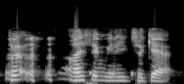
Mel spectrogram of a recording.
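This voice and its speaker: A man's voice: sits high, creaky, pushed and bright. A man co-hosting a podcast, chatting playfully about an old film and joking with his partner. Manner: playful, jokey, quick to agree. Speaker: podcast co-host. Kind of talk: casual film discussion. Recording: dull lo-fi podcast audio.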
